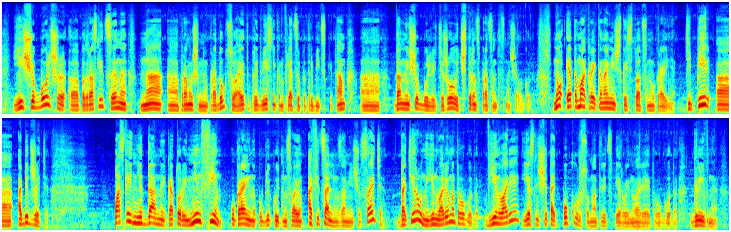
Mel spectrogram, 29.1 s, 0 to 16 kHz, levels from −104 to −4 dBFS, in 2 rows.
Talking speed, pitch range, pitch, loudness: 120 wpm, 95-140 Hz, 115 Hz, -20 LUFS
